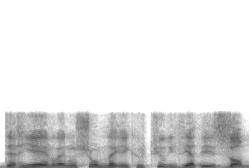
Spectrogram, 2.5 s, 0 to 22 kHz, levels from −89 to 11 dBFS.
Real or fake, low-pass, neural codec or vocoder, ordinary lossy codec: fake; 7.2 kHz; codec, 16 kHz in and 24 kHz out, 0.9 kbps, LongCat-Audio-Codec, fine tuned four codebook decoder; none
